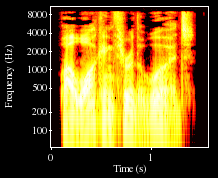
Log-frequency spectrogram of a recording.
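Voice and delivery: usual speaking voice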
